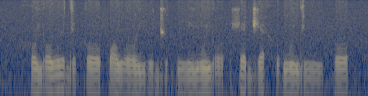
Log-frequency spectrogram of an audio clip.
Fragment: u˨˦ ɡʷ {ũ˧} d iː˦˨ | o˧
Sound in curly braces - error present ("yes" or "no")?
no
